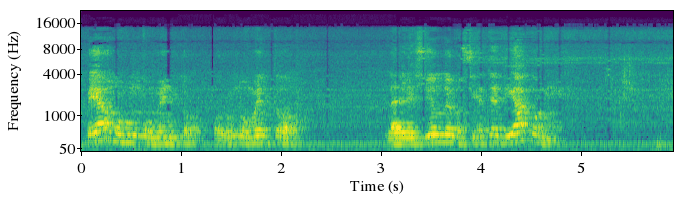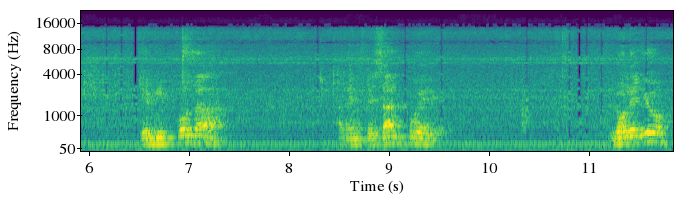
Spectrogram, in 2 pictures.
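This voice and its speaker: Male preacher, Puerto Rican accent, slow and methodical, heard from a distance. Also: a little high. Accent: Puerto Rican Spanish. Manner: measured, explanatory preaching. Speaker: associate pastor. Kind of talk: sermon. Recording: roomy, distant church recording with faint noise.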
